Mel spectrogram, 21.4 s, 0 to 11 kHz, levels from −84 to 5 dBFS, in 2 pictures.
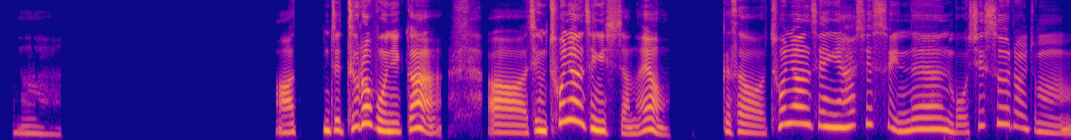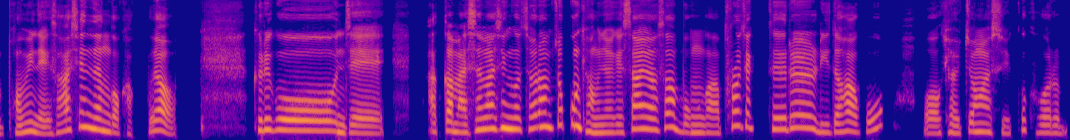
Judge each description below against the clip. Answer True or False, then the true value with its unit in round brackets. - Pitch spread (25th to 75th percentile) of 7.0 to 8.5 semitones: True (7.4 semitones)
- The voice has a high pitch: True (235 Hz)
